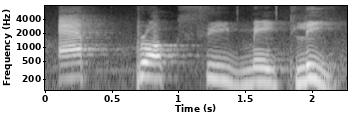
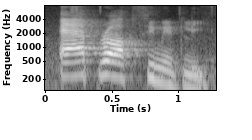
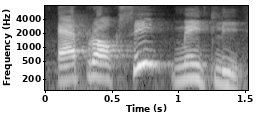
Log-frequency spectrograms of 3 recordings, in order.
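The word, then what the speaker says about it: approximately: এখানে একটা জিনিস খেয়াল করবে, নট অ্যাপ্রক্সিমেটলি, এরকম না, অ্যাপ্রক্সিমেটলি, অর্থাৎ দুইটা পি একটা হিসেবে উচ্চারণ হবে, অ্যাপ্রক্সিমেটলি।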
